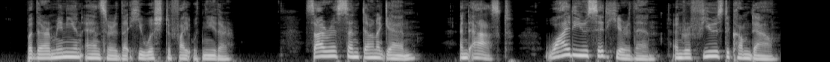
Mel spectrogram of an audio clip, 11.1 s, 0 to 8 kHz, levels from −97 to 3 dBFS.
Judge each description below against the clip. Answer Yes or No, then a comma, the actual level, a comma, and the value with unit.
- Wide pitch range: Yes, wide, 7.6 semitones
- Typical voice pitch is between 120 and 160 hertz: Yes, low, 135 Hz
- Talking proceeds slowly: No, average, 145 wpm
